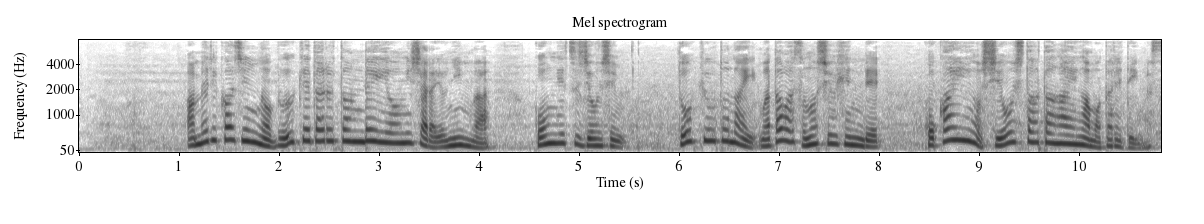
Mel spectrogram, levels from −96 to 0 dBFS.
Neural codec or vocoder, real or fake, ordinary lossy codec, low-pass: codec, 16 kHz, 4 kbps, FreqCodec, larger model; fake; none; none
